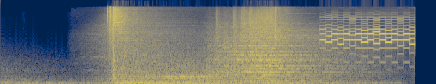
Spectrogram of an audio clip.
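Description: A dramatic boom and whoosh give way to a short electronic phone ringtone melody that chimes for about two seconds before cutting off sharply.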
